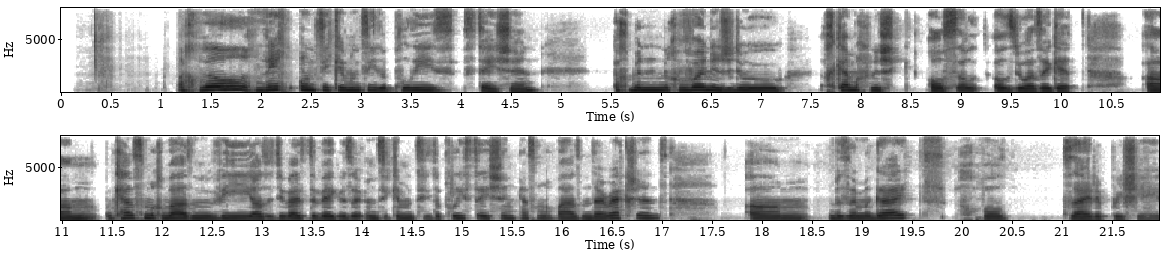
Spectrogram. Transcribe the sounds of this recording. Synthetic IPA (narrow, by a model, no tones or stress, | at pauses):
ɪχvɪlˠɪχzɪːχuːnt͡sɪkɪmənt͡sɪdɪpʰɔlˠiːsːteɪʃən | ɪχbɪnɪχvoɪnɪʃ̬tduː | ɪχkɛnmɪχnɪʃt | oʊsoʊs̬duːazeɪɡɪt̚ | amkʰɛnstmɪχvaːzn̩viːɔdəɾdɪvaɪsdɪveɪɡviːzeɪʔuːnt͡sikɪmənt͡sɪdɪpʰlˠiːsteɪʃənkɛnstmɪχvaːzn̩daɪɾɛkʃəns | am | viːzeɪməɡaɪtɪχvɔlˠt̚ | z̥aɪəɾapɾiʃieɪt̩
